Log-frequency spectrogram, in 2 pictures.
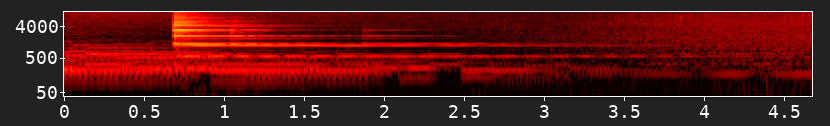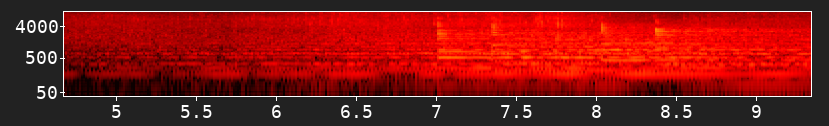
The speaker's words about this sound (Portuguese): tocou o sininho do inquietude, já sabe. É o nosso minutinho para dar aquela relaxada. Tá na hora de fazer a nossa pausa, né?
